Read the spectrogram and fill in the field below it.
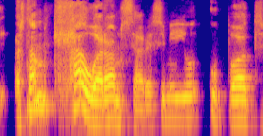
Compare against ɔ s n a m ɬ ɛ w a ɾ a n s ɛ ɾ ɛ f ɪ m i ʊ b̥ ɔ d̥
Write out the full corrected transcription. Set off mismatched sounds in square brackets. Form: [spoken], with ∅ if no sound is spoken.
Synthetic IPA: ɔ s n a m ɬ [a] w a ɾ a [m] s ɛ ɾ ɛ [s] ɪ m i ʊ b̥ ɔ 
